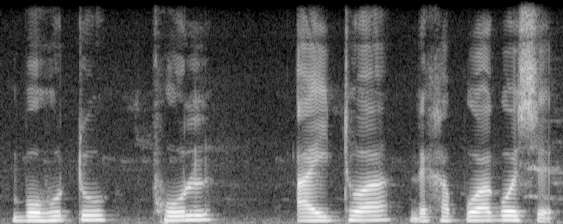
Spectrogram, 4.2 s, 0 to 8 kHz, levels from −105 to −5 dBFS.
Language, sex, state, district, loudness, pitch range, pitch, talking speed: Assamese, male, Assam, Sonitpur, -15 LUFS, 140-160 Hz, 150 Hz, 100 wpm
